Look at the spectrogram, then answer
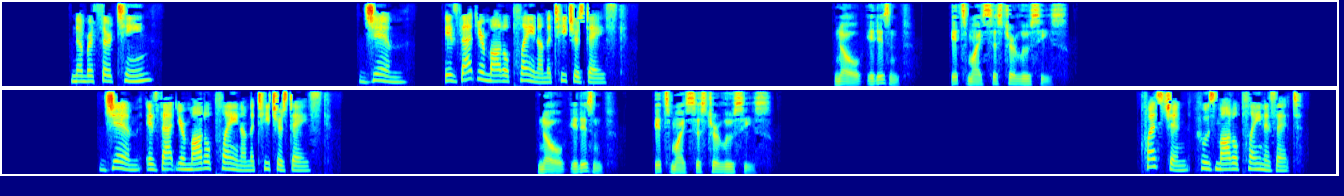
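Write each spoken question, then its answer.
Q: whose model plane is it?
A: Jim's sister Lucy's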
